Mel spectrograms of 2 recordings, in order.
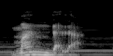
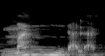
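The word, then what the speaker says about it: maṇḍala: speed especial incluso fisiológicamente mandala mandala con la lengua hacia arriba lo traducimos como círculo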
